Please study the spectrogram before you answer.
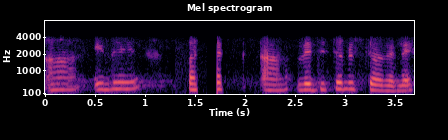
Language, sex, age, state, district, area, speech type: Malayalam, female, 18-30, Kerala, Kasaragod, rural, conversation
